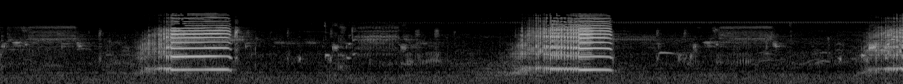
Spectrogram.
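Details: Common gallinule in Wisconsin repeating a loud, braying, nasal squawk roughly every four seconds. Fainter similar notes sound between them over a constant hiss.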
